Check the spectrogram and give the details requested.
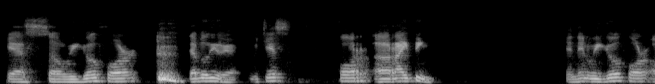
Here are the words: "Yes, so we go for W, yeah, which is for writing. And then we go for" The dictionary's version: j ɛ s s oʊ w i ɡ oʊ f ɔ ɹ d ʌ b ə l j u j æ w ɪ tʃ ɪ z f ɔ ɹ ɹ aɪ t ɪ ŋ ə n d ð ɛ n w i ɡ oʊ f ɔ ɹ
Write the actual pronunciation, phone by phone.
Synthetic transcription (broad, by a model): j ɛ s s oʊ w i ɡ oʊ f ɔ ɹ d ʌ b ə l j u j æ w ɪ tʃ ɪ s f ɔ ɹ ɹ aɪ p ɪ ŋ ə n d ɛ n w i ɡ oʊ f ɔ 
